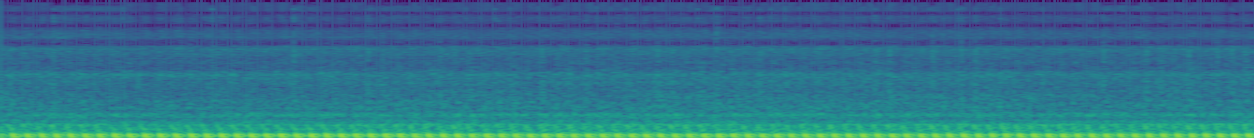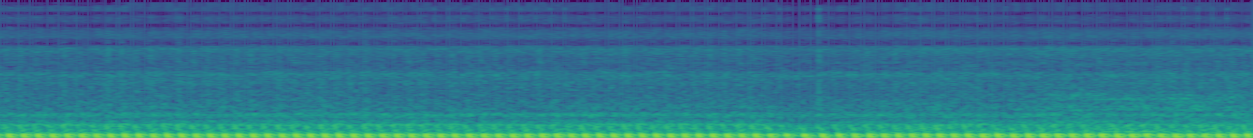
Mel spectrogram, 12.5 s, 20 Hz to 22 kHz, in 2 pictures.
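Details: Lexmoto Nexus 125cc single-cylinder motorcycle at idle: uneven thumping with an occasional stumble and a dropout near ten seconds. Diagnostics show faulty fuel-air mixture readings and a misfire count; misfiring.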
